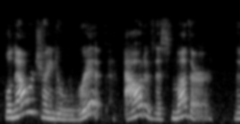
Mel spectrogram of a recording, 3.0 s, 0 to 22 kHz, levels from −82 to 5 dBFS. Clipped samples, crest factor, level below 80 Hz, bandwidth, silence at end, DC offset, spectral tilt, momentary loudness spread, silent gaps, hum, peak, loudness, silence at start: under 0.1%; 20 dB; -76 dBFS; 12 kHz; 0 s; under 0.1%; -4.5 dB/octave; 12 LU; none; none; -6 dBFS; -27 LUFS; 0.05 s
